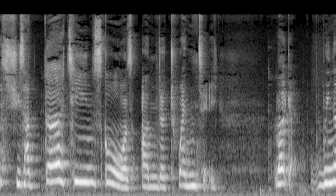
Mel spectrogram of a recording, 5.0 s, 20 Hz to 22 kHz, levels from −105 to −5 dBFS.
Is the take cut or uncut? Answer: uncut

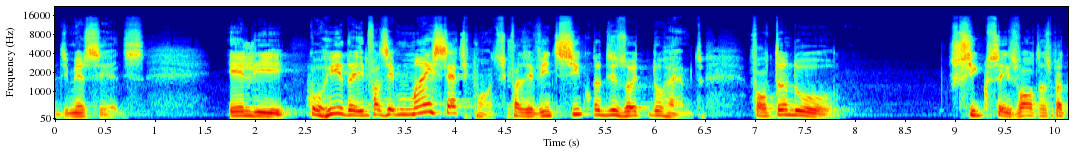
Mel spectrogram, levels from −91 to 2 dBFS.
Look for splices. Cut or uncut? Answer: cut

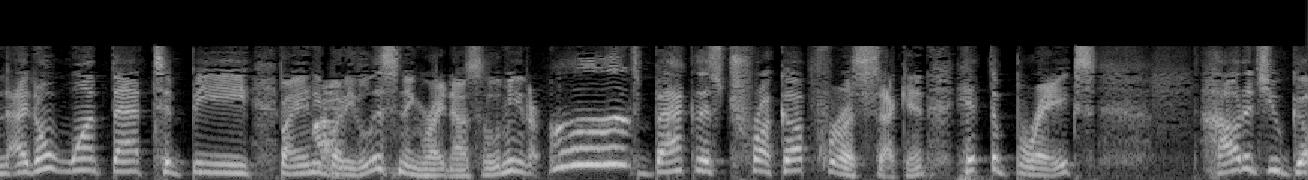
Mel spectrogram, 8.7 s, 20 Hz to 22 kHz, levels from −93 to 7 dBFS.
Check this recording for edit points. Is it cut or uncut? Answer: cut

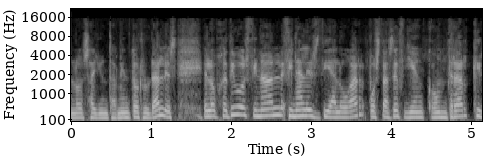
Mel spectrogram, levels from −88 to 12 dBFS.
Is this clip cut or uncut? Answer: cut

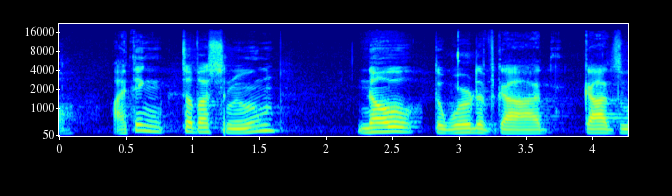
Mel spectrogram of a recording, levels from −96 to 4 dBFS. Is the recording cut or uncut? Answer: cut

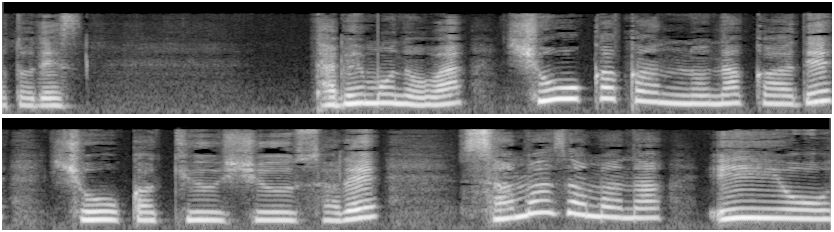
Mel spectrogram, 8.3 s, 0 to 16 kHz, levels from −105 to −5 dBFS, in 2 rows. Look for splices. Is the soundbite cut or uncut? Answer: uncut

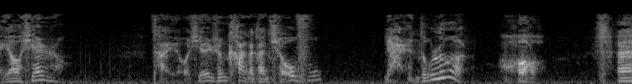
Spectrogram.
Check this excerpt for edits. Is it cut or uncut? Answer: cut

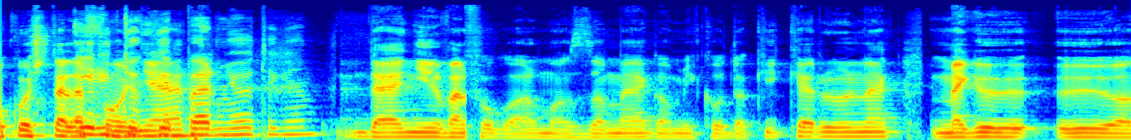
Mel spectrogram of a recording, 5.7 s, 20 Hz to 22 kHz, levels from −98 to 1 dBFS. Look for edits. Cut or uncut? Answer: cut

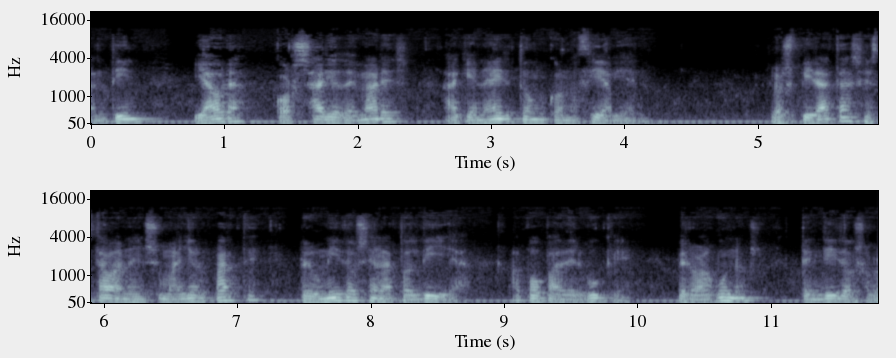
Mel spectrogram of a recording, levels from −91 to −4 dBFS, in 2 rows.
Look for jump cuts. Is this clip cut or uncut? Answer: cut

